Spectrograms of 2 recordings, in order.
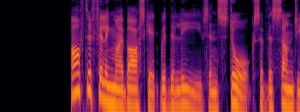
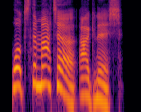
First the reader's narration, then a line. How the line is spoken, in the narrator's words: I called out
